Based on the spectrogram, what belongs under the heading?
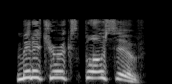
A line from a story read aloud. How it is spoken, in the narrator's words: the Ares boy bellowed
